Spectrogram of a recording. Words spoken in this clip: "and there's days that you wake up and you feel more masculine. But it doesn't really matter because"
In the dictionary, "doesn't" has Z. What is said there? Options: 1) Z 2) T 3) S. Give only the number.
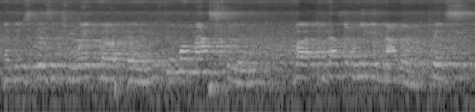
1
